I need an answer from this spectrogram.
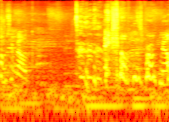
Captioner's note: both laughing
